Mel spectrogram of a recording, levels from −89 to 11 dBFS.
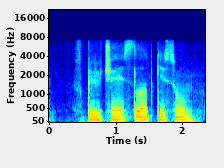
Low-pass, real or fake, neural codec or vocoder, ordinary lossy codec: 7.2 kHz; fake; codec, 16 kHz, 0.7 kbps, FocalCodec; Opus, 32 kbps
